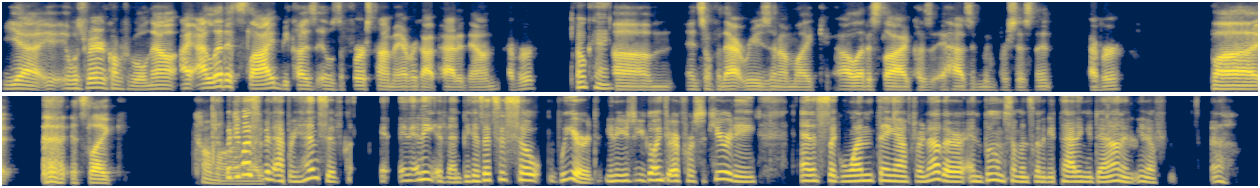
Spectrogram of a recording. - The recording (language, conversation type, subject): English, unstructured, What annoys you most about airport security?
- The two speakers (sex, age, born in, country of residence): female, 65-69, United States, United States; male, 35-39, United States, United States
- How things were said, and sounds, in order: throat clearing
